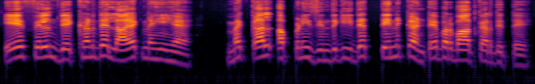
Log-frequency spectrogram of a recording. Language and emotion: Punjabi, disgusted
